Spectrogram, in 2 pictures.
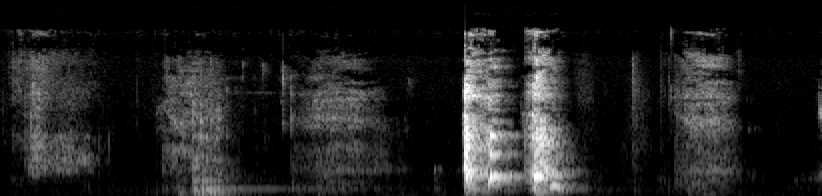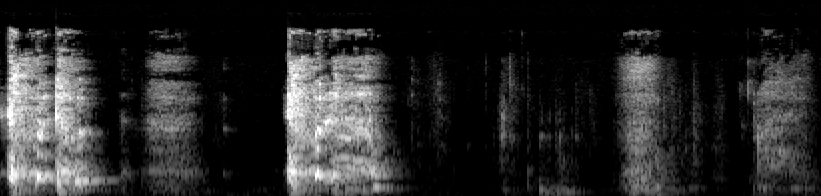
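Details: Adult woman's real, intense smoker's morning cough while slowly brushing her hair: several bouts of heavy, deep, harsh coughing with throat clearing and breaths between; smoker's cough.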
